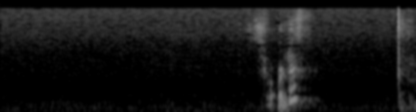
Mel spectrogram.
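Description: Near silence, then a woman says a brief, quiet 'sort of' about a second and a half in.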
